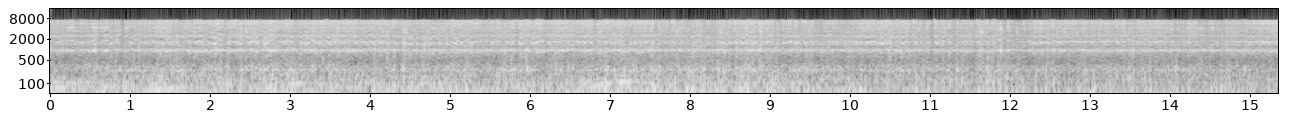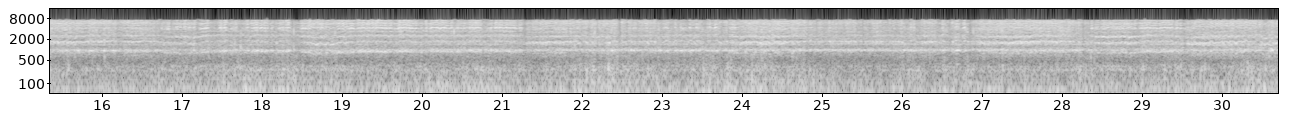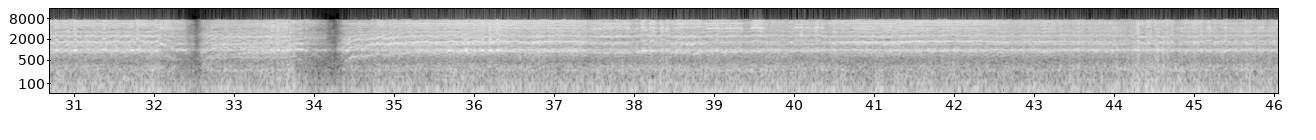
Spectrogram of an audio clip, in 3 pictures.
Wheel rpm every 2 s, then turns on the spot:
230, 240, 230, 240, 230, 230, 230, 230, 230, 230, 230, 230, 230, 230, 220, 200, 130, 130, 220, 220, 220, 230, 230.
none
